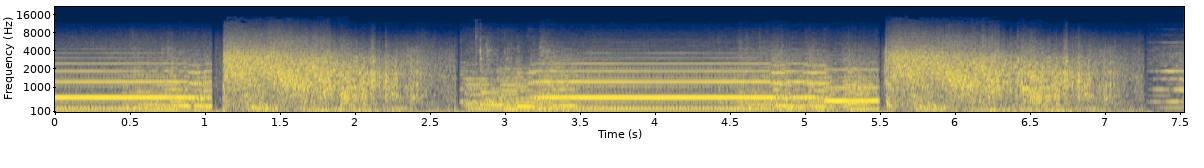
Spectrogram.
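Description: Two rifle shots about four seconds apart, each a sudden crack with a tail that dies away over a second or so, between stretches of film music of held notes.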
